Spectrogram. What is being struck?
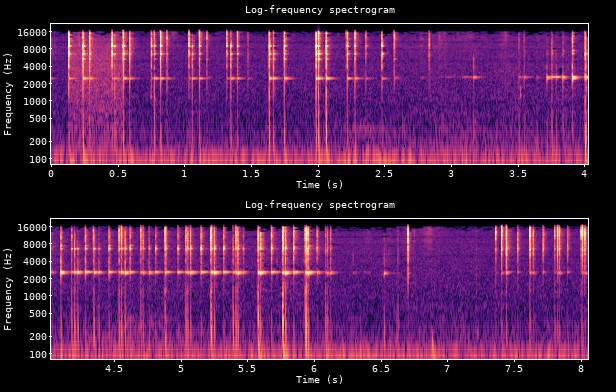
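Glazed ceramic mug.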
